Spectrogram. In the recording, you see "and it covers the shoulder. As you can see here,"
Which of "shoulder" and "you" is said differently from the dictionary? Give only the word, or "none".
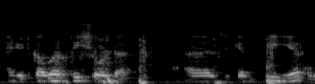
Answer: none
